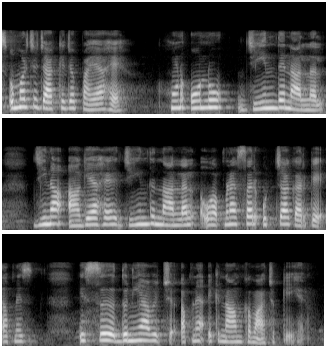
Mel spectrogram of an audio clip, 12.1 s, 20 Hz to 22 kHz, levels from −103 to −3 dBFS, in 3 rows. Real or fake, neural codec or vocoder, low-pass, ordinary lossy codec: real; none; none; none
